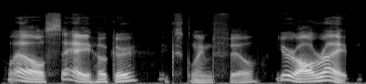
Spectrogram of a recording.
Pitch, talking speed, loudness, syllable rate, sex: 140 Hz, 130 wpm, -17 LUFS, 3.8 syllables/s, male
